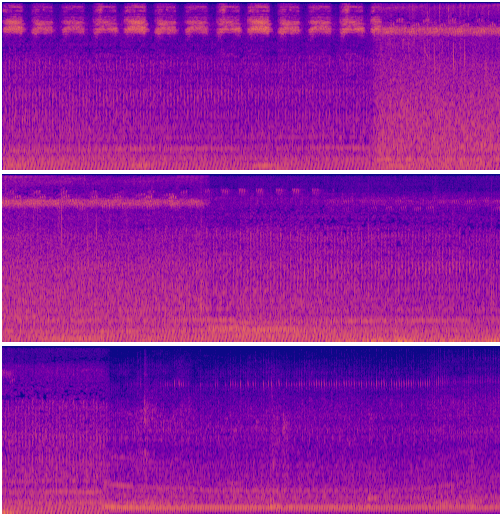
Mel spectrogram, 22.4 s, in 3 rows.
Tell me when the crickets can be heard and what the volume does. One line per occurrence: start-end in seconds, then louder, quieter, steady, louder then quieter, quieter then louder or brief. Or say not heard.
0.0-15.2 quieter.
